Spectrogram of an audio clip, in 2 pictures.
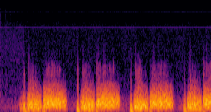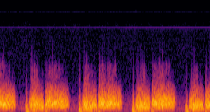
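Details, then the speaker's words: Combined aortic stenosis and aortic incompetence (double aortic lesion) producing a to-and-fro murmur, systolic and diastolic components rather than one continuous machinery murmur; contrasted with patent ductus. "عرفناها؟ دي كانت combined aortic stenosis and aortic incompetence عاملة to and fro murmur."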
